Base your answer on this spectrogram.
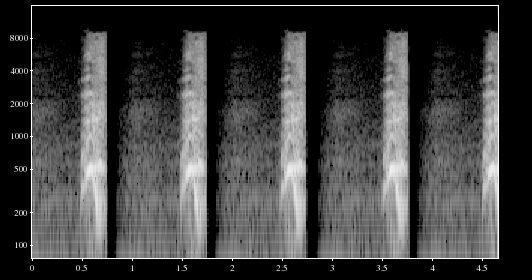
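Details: Sneezing for a minute straight; five sharp, identical sneezes about one per second, each a quick intake then a short explosive burst, repeating steadily.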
